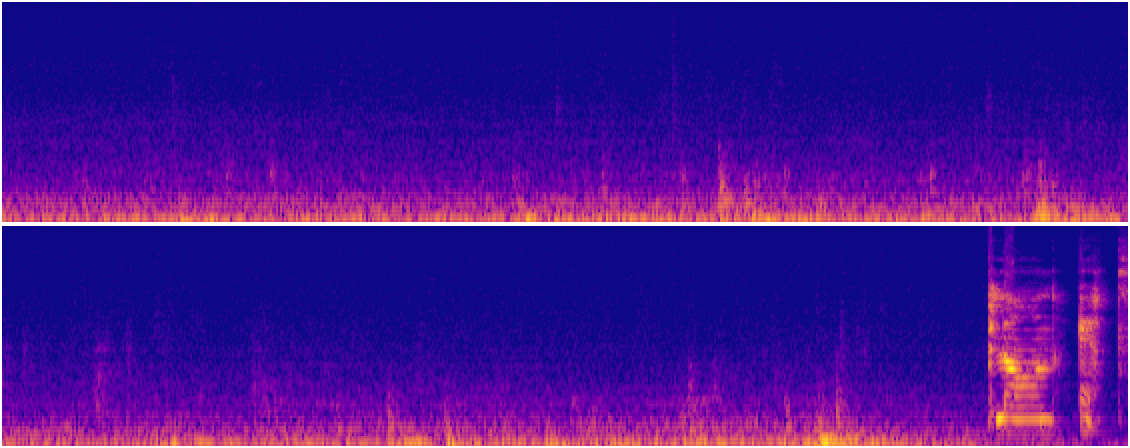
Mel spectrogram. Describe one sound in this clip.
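An elevator hums low and steady as it moves.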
